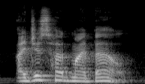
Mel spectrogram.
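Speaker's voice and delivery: strained, choked blurt forced out in fear. Retelling a scared reply to the man blocking the exit: retelling a choked-out line. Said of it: "I choke out without hesitation".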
